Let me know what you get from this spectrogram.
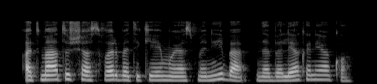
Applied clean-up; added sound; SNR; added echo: none; none; none; none.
